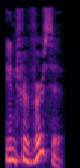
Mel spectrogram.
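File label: "introversive", English, uk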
